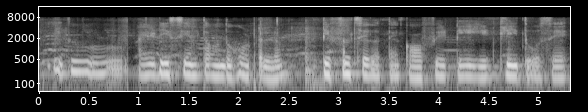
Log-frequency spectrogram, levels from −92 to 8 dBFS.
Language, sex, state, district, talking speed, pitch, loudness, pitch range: Kannada, female, Karnataka, Raichur, 160 wpm, 170 Hz, -16 LUFS, 160-190 Hz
